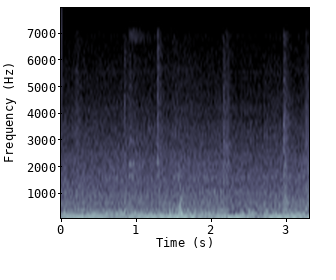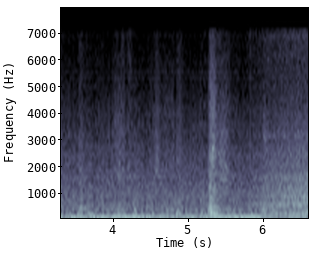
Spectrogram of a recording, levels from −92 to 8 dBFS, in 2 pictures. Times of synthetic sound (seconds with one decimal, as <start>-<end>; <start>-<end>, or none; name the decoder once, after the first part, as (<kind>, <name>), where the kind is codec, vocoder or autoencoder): 2.2-2.7 (vocoder, BigVGAN v2); 3.2-6.0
